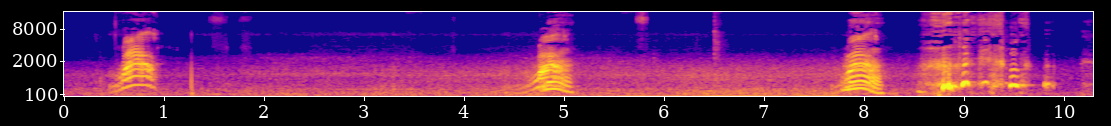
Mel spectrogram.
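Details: ['Bengal cat Kokoa yelling with excitement in her new chair indoors: three clear, rising-and-falling meows a few seconds apart, followed by a woman talking to her.']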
